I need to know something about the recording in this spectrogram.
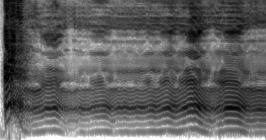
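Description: A Shiba Inu complaining at being shut in a crate: a loud, drawn-out, wavering howling whine that starts suddenly and keeps going.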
